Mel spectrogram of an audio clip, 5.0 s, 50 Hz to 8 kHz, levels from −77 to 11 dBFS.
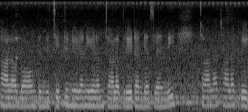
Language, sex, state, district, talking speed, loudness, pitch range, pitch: Telugu, female, Andhra Pradesh, Chittoor, 145 wpm, -26 LUFS, 155-165 Hz, 160 Hz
